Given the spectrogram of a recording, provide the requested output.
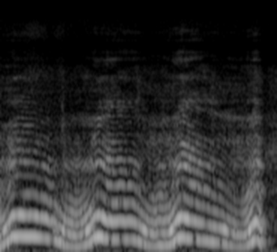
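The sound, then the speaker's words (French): A voice imitates the full-alert air raid siren heard in Berlin, one sustained wail that rises and falls in pitch about three times in steady waves, loud and unbroken, then cuts off. “Puis après, il avait la grande alerte.”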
